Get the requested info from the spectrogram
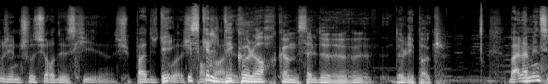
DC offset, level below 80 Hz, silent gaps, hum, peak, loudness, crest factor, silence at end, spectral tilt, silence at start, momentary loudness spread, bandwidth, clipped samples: under 0.1%; -38 dBFS; none; none; 0 dBFS; -15 LUFS; 14 dB; 0 s; -5 dB/octave; 0 s; 16 LU; 18.5 kHz; under 0.1%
